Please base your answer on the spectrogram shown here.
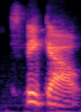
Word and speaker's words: SPK Out: Speak out. Like it's spelled speak.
